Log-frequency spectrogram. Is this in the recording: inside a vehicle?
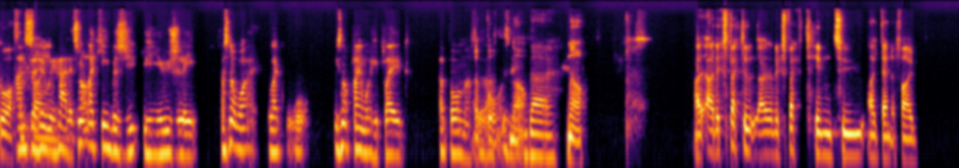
no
